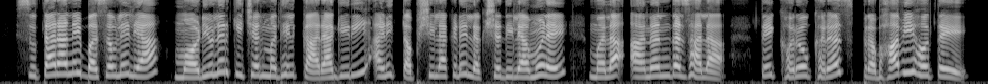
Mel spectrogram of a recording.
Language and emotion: Marathi, happy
